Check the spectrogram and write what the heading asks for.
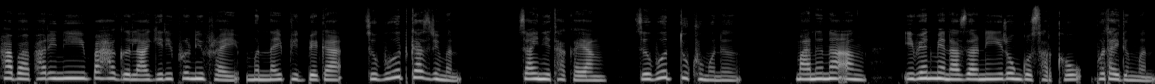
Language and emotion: Bodo, sad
